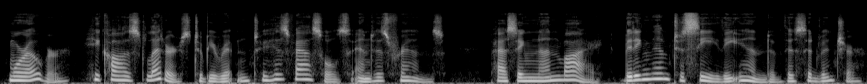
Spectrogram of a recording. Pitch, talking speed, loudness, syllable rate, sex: 165 Hz, 160 wpm, -21 LUFS, 4.6 syllables/s, female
